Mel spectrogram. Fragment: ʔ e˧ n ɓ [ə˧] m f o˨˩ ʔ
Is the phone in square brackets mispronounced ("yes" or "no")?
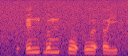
no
